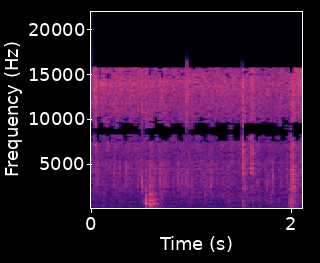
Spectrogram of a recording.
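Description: A spoon stirs a ground paste of coconut, cumin and green chili into a pot of South Indian aviyal vegetable curry, giving a few soft, close scraping sweeps over a low sizzle with no talking.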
